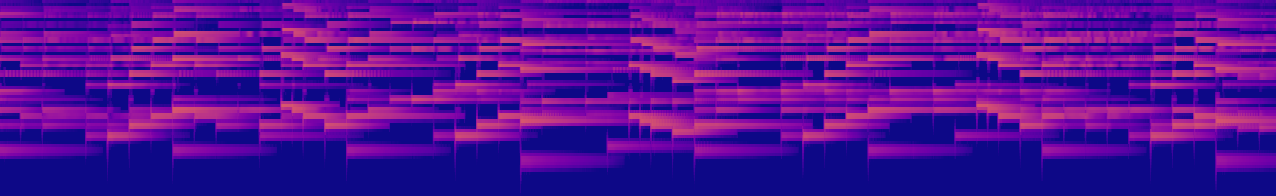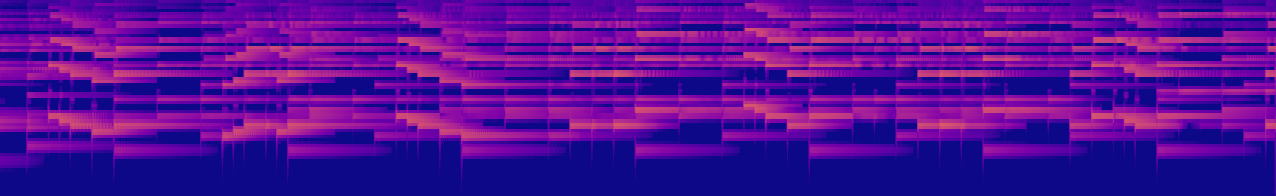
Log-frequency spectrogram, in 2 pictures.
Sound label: Music Box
